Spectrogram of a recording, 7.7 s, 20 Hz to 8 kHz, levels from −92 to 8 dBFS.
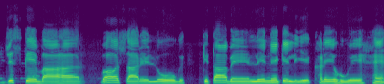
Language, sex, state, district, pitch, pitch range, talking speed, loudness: Hindi, male, Uttar Pradesh, Hamirpur, 150 Hz, 140-170 Hz, 95 wpm, -13 LUFS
